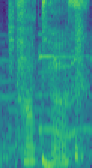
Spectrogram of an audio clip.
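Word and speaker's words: פַּתָּח: But at least remember that the kamats and the patach are both ah or aw sounds.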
